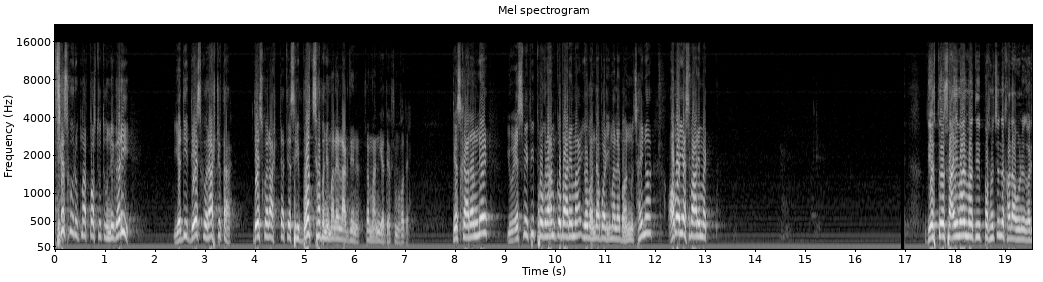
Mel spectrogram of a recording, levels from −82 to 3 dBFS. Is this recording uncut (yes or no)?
yes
